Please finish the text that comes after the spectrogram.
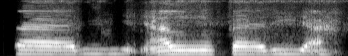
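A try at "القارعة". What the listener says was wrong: আল কফটা মোটা হবে আল কারিআহ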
